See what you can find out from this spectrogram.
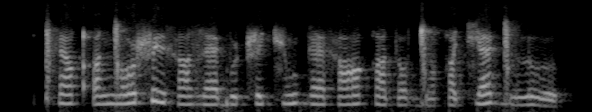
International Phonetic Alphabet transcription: ǀʰ æ qʼ i ŋ͡ǀ ɔ ʂ ɪ x ɑ z æ ɡ u ʈ͡ʂ ɪ t͡ɕ u ɡ æ x ɑ q ɛ t ɔ ɡ͡ǀ u q ə t͡ɕ æ ɡ͡ǀ ʊ l ʊ

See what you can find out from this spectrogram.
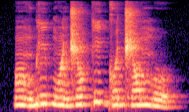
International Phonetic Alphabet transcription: ɔ̃˨ ɡ͡b i˧ b ɔ̃˨ d͡ʒ o˨˦ k i˦˨ ɡ o˨˦ d͡ʒ ɔ˧ m u˨

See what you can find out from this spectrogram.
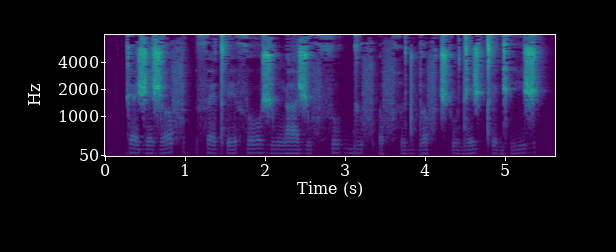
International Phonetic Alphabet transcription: k ɛ ʒ ɛ ʒ ʌ f | θ ɛ tʼ e θ o ʒ u ŋ a ʒ u f θ u ɡ͡b ɯ f ʔ ʌ f h ɯ d ɡ͡b ʌ f t͡ʃʼ u d e ʒ tʼ e ɡ ʔ i ʒ

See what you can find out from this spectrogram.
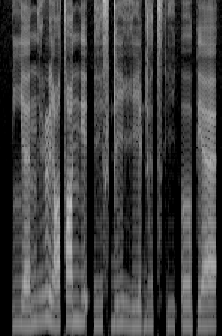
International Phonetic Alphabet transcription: ʎ ɛ n e̤ ɭ i tˤ æ nʲ e ʔ e̤ s ɖ i ɦ i ɖ ɛ̤ t͡sʼ i̤ ʔ ɤ pʲ æ

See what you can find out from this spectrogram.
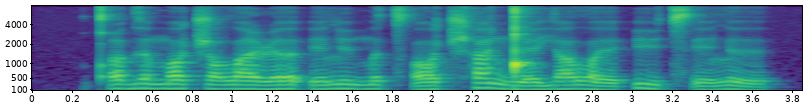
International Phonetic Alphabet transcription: qʼ u ɡ ɜ m ɒ t͡ʃ ɒ lˠ a ɭ ɜ ʔ e l y m ə t͡sʼ ɒ t͡ʃʰ a ŋ͡ǃ ɛ j a lˠ e ʔ y t͡sʼ e l ɘ

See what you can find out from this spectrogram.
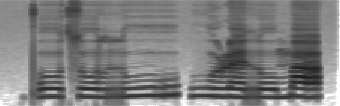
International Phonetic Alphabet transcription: pʼ oː t͡s oː l r uː | β u ɭ ɛ r oː m a

